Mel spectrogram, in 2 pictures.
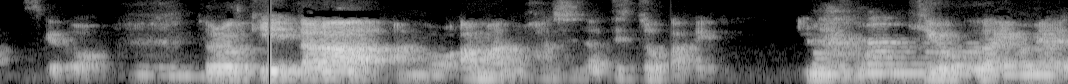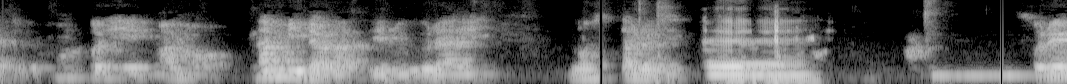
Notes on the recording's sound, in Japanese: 今回はライブ配信を録音した環境が悪くかなりお聴きぐるしい所が多くなっております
